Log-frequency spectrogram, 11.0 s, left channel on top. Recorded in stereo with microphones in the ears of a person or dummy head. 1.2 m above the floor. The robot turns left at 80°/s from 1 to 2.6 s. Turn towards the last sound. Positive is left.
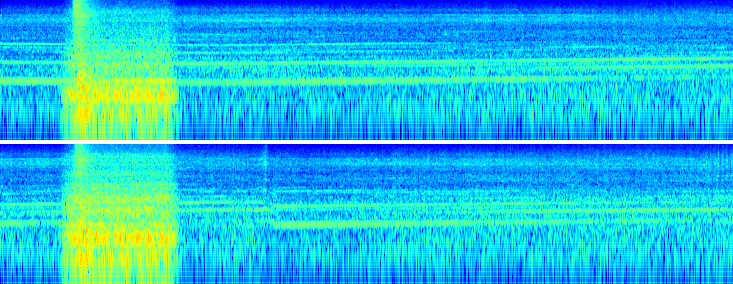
turn(degrees=0)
